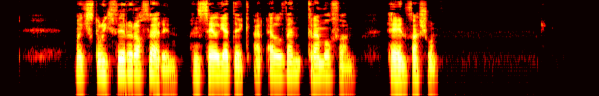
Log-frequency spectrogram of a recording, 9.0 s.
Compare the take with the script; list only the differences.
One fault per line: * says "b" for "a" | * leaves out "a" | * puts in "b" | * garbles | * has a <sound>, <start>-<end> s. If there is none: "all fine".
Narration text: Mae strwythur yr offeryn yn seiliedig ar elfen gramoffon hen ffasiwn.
all fine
